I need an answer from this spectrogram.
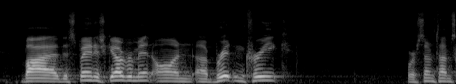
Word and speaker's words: Breton Creek: the Spanish government on Britain Creek, or sometimes called Burton Creek, usually not called Breton Creek. You know, we just don't pronounce anything the way it's spelled in the Ozarks.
